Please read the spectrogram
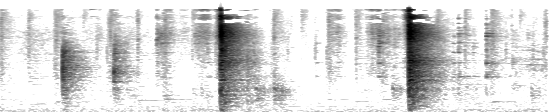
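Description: Chef's knife chopping through fresh broccoli stalks onto a plastic cutting board: four separate chops, two light ones in the first second or so and two loud, crunching ones about two and four seconds in.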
